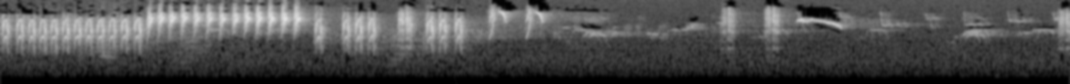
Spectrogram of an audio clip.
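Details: Sedge warbler song opening with a dense, fast trill of buzzy notes that rises slightly. It then breaks into slower, varied phrases of chirps and clicks with one sweet downslurred whistle.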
